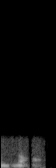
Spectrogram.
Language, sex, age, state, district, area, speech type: Bengali, female, 60+, West Bengal, Purba Medinipur, rural, conversation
